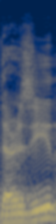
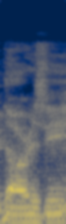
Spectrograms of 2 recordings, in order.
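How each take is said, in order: First: It is said in an Indian accent. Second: It is said in an American accent.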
